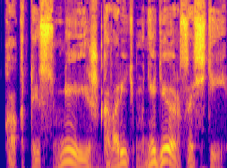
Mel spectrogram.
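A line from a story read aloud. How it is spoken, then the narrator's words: Growl. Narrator (Russian): зарычал тигр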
